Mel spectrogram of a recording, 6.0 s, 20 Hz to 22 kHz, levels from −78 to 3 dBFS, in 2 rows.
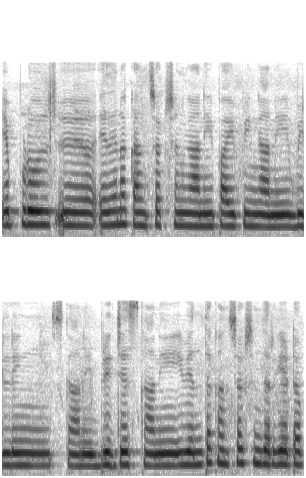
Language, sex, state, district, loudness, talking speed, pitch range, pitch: Telugu, female, Andhra Pradesh, Anantapur, -15 LUFS, 120 wpm, 205-225 Hz, 215 Hz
